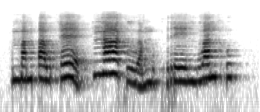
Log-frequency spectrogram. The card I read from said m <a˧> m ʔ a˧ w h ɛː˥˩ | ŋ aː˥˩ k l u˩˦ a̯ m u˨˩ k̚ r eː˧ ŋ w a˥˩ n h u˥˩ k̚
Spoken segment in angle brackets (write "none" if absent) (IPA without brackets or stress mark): a˦˥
